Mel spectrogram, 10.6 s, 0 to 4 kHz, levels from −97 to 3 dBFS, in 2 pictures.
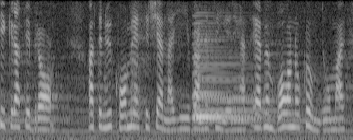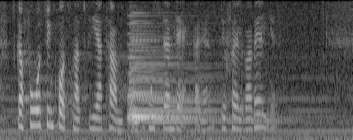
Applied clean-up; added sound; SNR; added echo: none; Piano; 4 dB; none.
